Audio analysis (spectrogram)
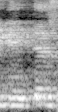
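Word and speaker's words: debtors: गया, डेटर्स sundry डेप्टर्स, B silent है, बी बोलेगा नहीं, सन्ड्री डेटर्स बोलेगा, सन्ड्री डेटर्स ये है अपना एसेट, बाजू में लिख दे ए।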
